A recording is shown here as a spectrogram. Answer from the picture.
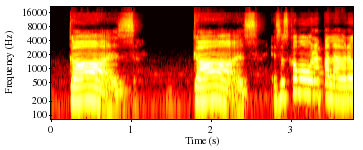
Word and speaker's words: gauze: So, envía tus respuestas aquí y voy a decir como las palabras para que ustedes puedan escuchar la pronunciación. So, number 1, gauze. Gauze.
